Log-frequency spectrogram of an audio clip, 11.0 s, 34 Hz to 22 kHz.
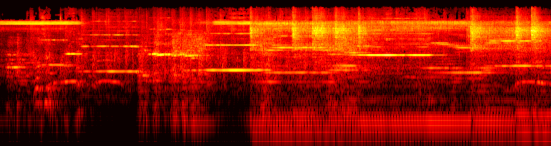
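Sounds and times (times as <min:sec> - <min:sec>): electric guitar feedback tones: 0:00.0 - 0:11.0
stray guitar notes: 0:05.0 - 0:11.0.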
